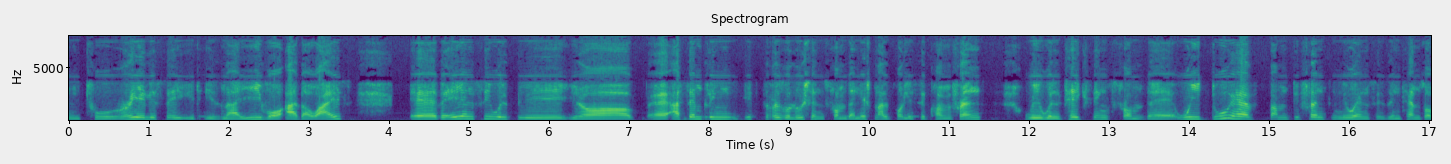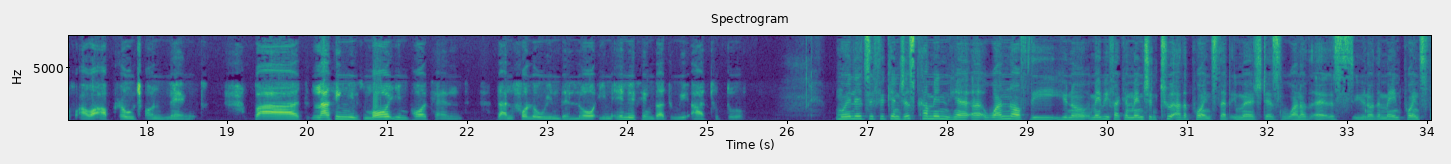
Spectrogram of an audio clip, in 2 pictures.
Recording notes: we are now joined on the line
